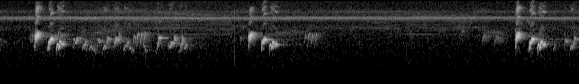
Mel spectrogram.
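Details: Red-whiskered bulbul kept as a trapping decoy in Hoa Binh, Vietnam, singing bursts of rapid warbled whistles, each opening with loud descending slurs and trailing into softer chatter, repeated several times with a steady background hum.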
